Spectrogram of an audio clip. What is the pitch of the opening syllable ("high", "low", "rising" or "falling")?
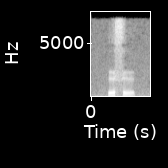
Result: high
